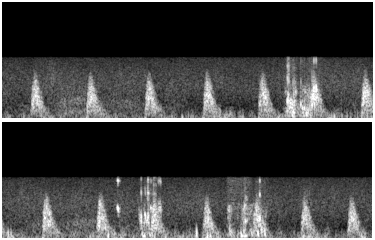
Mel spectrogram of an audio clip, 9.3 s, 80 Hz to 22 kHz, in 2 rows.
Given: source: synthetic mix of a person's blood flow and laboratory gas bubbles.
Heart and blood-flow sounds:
Doppler ultrasound of blood flow; subclavian vein
3.52-4.00 s: bubbles
6.06-6.14 s: bubbles
6.34-6.65 s: bubbles
7.44-7.97 s: bubbles
From the record:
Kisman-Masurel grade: 221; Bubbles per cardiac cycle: several, 3 to 8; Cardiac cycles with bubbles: 10 to 50%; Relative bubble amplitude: barely perceptible (0.100 to 0.250); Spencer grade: 2 (many but less than half of the cardiac periods contain bubble signals, singularly or in groups); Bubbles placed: anywhere in the cardiac cycle

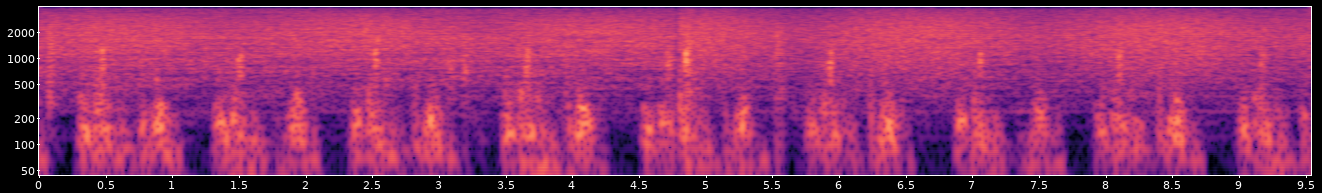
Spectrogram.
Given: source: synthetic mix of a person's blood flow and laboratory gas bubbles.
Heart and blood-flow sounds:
Doppler ultrasound of blood flow; precordium
0.93-0.98 s: bubbles
From the record:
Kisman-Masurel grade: 111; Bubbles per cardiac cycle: 1 to 2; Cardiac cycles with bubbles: 1 to 10%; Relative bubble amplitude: barely perceptible (0.100 to 0.250); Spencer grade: 1 (occasional bubble signal discernible with the cardiac motion signal, with majority of cardiac periods free of bubbles); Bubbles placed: only in the low amplitude regions of the cardiac cycle

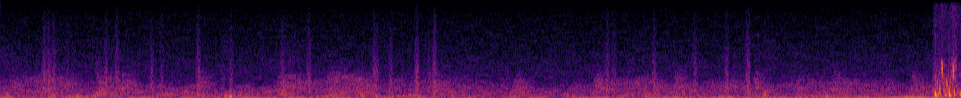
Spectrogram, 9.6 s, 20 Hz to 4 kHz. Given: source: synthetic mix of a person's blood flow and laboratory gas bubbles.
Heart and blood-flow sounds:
Doppler ultrasound of blood flow; subclavian vein
9.31-9.62 s: bubbles
From the record:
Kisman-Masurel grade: 213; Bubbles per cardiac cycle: several, 3 to 8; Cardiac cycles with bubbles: 1 to 10%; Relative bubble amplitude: loud (0.450 to 0.775); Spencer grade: 1 (occasional bubble signal discernible with the cardiac motion signal, with majority of cardiac periods free of bubbles); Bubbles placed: anywhere in the cardiac cycle

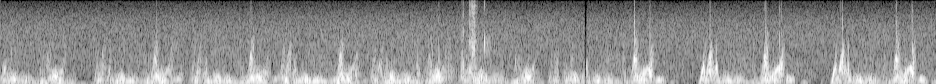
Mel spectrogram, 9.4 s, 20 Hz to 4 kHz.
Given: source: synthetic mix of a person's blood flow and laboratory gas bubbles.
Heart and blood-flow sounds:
Doppler ultrasound of blood flow; precordium
0.01-0.09 s: bubbles
4.58-4.92 s: bubbles
From the record:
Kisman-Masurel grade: 123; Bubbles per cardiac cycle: 1 to 2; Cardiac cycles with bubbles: 10 to 50%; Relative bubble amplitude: loud (0.450 to 0.775); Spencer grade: 2 (many but less than half of the cardiac periods contain bubble signals, singularly or in groups); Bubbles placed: anywhere in the cardiac cycle

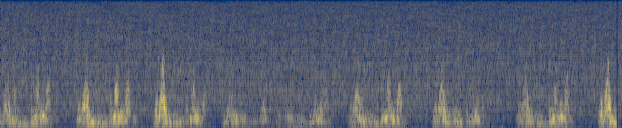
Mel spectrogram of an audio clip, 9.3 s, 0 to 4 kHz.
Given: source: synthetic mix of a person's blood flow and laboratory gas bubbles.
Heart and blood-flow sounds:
Doppler ultrasound of blood flow; precordium
0.18-0.29 s: bubbles
From the record:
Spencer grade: 1 (occasional bubble signal discernible with the cardiac motion signal, with majority of cardiac periods free of bubbles); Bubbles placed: only in the low amplitude regions of the cardiac cycle

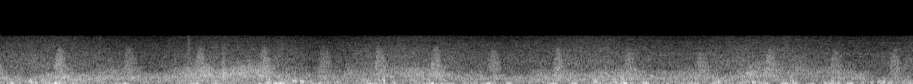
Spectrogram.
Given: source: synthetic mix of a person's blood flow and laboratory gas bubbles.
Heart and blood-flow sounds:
Doppler ultrasound of blood flow; subclavian vein
2.90-3.14 s: bubbles
From the record:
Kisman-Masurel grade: 112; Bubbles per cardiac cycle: 1 to 2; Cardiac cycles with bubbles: 1 to 10%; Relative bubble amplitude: moderate (0.250 to 0.450); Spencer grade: 1 (occasional bubble signal discernible with the cardiac motion signal, with majority of cardiac periods free of bubbles); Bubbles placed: anywhere in the cardiac cycle

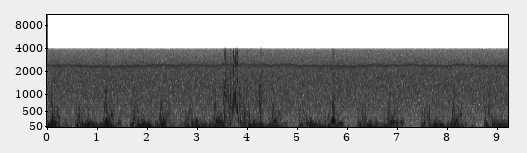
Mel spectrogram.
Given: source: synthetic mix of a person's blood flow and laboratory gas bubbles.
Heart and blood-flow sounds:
Doppler ultrasound of blood flow; precordium
3.48-4.09 s: bubbles
4.20-4.33 s: bubbles
From the record:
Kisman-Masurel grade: 213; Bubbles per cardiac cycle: several, 3 to 8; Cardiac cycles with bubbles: 1 to 10%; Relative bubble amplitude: loud (0.450 to 0.775); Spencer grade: 1 (occasional bubble signal discernible with the cardiac motion signal, with majority of cardiac periods free of bubbles); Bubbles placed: only in the low amplitude regions of the cardiac cycle

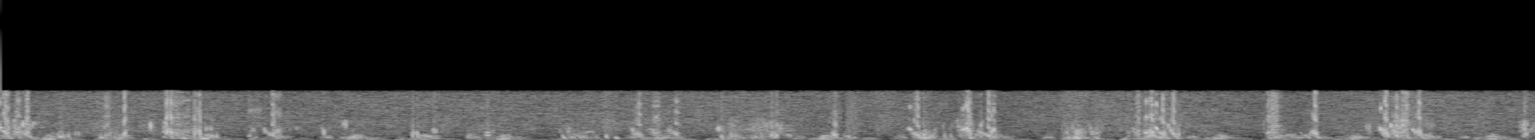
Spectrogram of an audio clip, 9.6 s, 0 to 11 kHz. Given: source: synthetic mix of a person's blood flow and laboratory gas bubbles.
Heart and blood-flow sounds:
Doppler ultrasound of blood flow; precordium
0.00-0.26 s: bubbles
0.34-0.53 s: bubbles
0.59-0.82 s: bubbles
0.90-1.39 s: bubbles
1.55-1.92 s: bubbles
1.98-2.06 s: bubbles
2.13-2.23 s: bubbles
2.54-2.65 s: bubbles
2.69-2.75 s: bubbles
2.91-2.97 s: bubbles
3.01-3.10 s: bubbles
3.49-4.29 s: bubbles
4.46-4.97 s: bubbles
5.17-5.29 s: bubbles
5.66-6.25 s: bubbles
6.62-6.91 s: bubbles
7.03-7.41 s: bubbles
7.88-8.29 s: bubbles
8.52-9.01 s: bubbles
9.48-9.60 s: bubbles
From the record:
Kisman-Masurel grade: 243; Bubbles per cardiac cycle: several, 3 to 8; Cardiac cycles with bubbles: 100%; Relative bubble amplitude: loud (0.450 to 0.775); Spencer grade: 3 (all of the cardiac periods contain showers or single bubble signals, but not dominating or overriding the cardiac motion signals); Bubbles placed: anywhere in the cardiac cycle

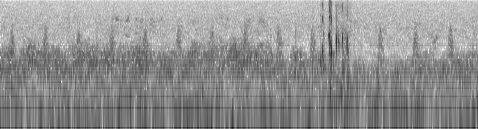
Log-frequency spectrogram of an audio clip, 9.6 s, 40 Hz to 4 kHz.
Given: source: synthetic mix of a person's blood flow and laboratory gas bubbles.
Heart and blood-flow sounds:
Doppler ultrasound of blood flow; subclavian vein
6.22-6.28 s: bubbles
6.39-6.50 s: bubbles
6.54-6.66 s: bubbles
6.68-7.03 s: bubbles
From the record:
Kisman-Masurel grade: 212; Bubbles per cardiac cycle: several, 3 to 8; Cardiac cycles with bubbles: 1 to 10%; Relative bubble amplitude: moderate (0.250 to 0.450); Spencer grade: 1 (occasional bubble signal discernible with the cardiac motion signal, with majority of cardiac periods free of bubbles); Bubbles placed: anywhere in the cardiac cycle

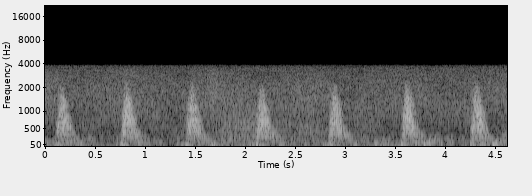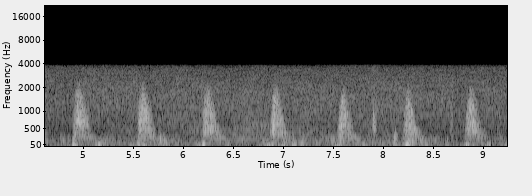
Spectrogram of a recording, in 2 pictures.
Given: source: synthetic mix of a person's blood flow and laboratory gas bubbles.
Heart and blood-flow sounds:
Doppler ultrasound of blood flow; subclavian vein
7.88-7.97 s: bubbles
From the record:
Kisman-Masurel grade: 122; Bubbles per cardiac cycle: 1 to 2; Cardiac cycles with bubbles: 10 to 50%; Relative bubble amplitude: moderate (0.250 to 0.450); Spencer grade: 2 (many but less than half of the cardiac periods contain bubble signals, singularly or in groups); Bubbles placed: anywhere in the cardiac cycle

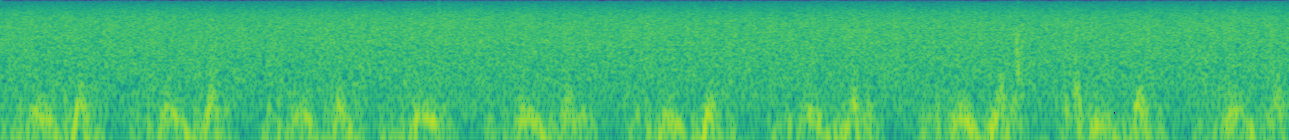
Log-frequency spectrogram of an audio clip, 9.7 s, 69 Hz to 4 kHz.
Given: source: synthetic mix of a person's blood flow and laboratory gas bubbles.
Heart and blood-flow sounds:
Doppler ultrasound of blood flow; precordium
7.58-7.74 s: bubbles
7.96-8.13 s: bubbles
From the record:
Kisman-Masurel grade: 113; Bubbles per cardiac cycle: 1 to 2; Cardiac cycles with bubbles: 1 to 10%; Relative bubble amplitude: loud (0.450 to 0.775); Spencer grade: 1 (occasional bubble signal discernible with the cardiac motion signal, with majority of cardiac periods free of bubbles); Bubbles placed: anywhere in the cardiac cycle

